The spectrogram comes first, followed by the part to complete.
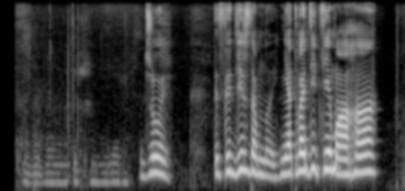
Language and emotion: Russian, angry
